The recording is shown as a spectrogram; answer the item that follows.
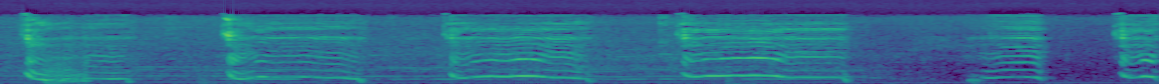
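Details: Weimaraner crying in a series of six moaning wails, each a second or more long, rising slightly then drooping and breaking off, with short pauses between.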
